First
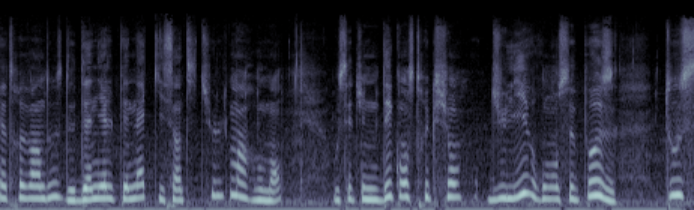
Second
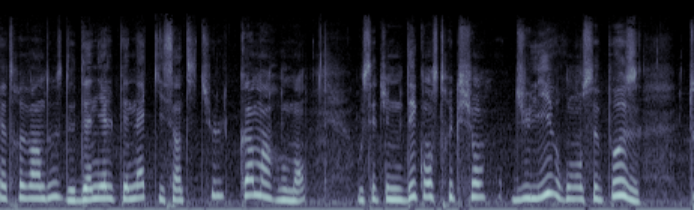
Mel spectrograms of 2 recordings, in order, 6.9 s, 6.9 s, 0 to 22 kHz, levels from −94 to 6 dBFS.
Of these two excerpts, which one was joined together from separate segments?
first; 1 cut; at 2.3 s

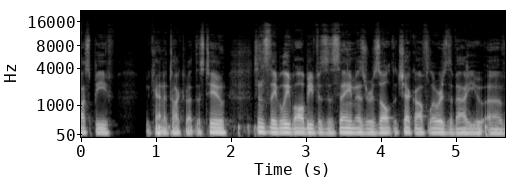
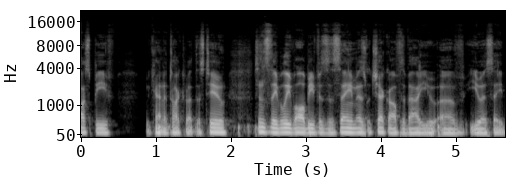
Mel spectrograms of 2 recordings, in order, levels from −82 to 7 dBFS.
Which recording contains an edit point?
second; 2 cuts; at 3.8 s, 4.3 s

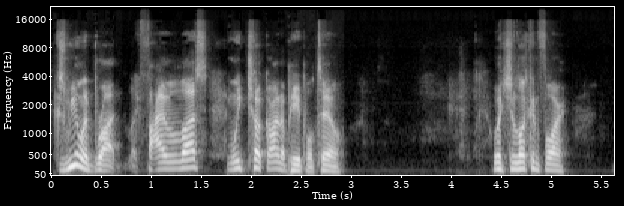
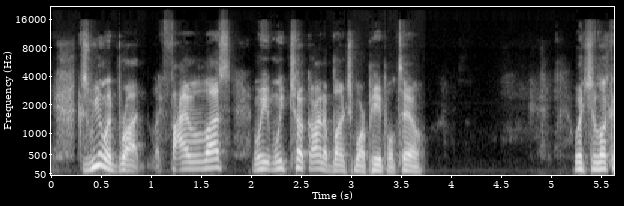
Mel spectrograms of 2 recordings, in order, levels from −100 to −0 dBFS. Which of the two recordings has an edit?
first; 2 cuts; at 1.8 s, 2.3 s

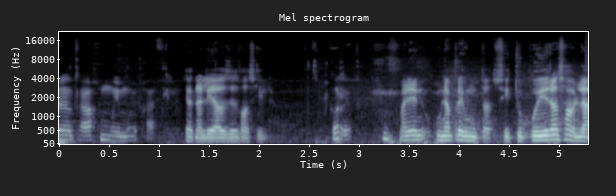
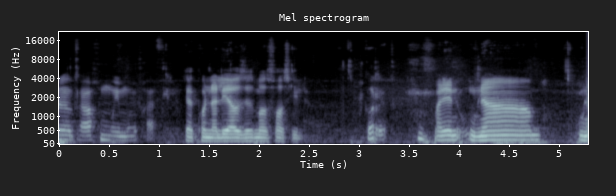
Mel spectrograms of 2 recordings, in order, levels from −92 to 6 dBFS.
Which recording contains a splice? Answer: first; 3 cuts; at 1.4 s, 1.8 s, 3.7 s

